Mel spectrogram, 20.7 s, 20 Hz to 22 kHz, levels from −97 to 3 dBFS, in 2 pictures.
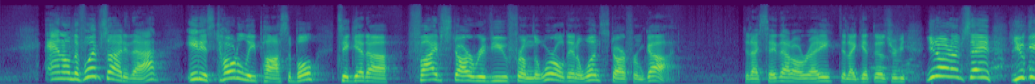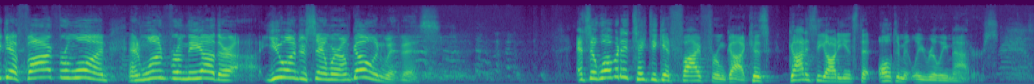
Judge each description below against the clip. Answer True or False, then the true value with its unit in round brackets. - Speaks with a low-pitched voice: False (245 Hz)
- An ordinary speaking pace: False (230 wpm)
